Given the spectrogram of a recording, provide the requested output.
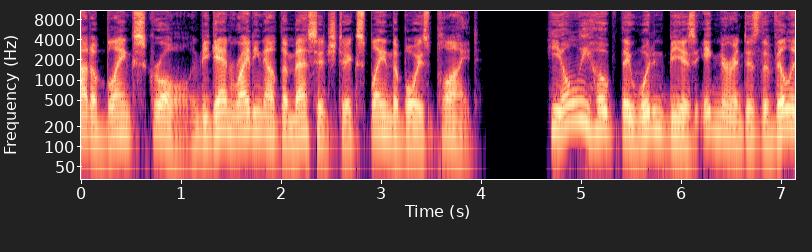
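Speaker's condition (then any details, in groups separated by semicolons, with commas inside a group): No condition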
